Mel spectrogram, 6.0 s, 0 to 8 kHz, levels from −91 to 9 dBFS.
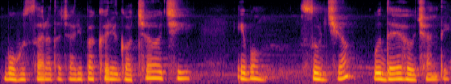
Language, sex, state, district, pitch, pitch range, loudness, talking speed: Odia, female, Odisha, Khordha, 200 Hz, 190-220 Hz, -17 LUFS, 100 wpm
